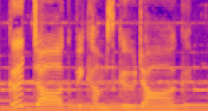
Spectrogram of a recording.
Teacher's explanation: Same sounds merge. Good dog becomes goo dog.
